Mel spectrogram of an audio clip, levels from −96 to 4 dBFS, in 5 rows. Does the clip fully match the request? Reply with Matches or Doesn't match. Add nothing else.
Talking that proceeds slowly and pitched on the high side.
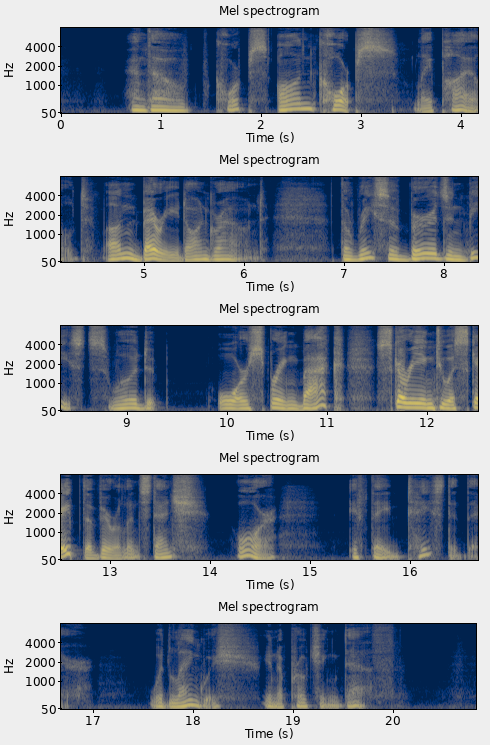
Doesn't match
